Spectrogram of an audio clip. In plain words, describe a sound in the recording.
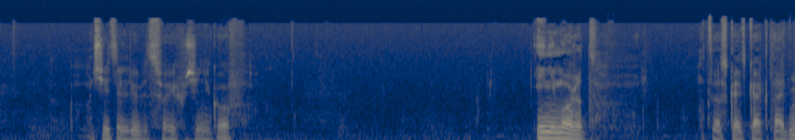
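An elderly man speaks calmly into a microphone, with pauses.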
